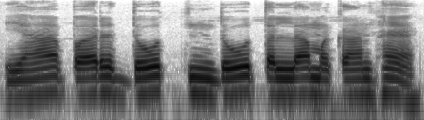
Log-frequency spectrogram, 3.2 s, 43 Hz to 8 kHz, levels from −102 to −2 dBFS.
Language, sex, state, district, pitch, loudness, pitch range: Hindi, male, Bihar, Patna, 135 Hz, -13 LUFS, 130-140 Hz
